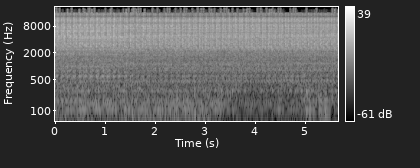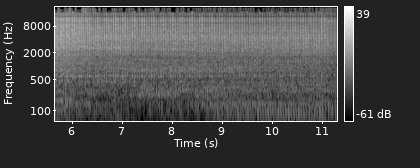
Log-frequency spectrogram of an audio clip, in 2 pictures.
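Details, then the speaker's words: Ford Jubilee tractor after a valve adjustment to 15 thousandths, meant to cure rough running: steady light top-end tapping about four per second over a low idle; the valve train is louder, the rough running is gone, and the owner may recheck the clearances. "Yeah, I don't know if it sounded like that before or not, but I think it's definitely a louder noise coming from the valve train, so I might research that a little bit and then maybe recheck everything, make sure it's still in the 15,000 that I set it to."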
